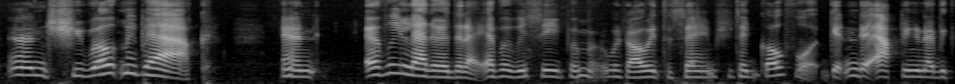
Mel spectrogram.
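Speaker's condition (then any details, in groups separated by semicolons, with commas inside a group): Cerebral palsy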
